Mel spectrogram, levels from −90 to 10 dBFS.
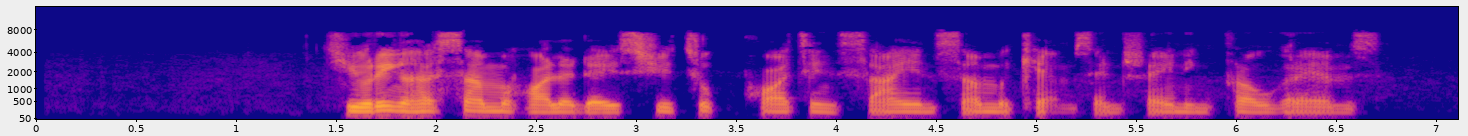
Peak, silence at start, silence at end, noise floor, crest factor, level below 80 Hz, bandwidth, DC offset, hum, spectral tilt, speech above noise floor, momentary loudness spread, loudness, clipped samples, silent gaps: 0 dBFS; 1.45 s; 0.4 s; -71 dBFS; 22 dB; -60 dBFS; 7.8 kHz; under 0.1%; none; -4.5 dB/octave; 50 dB; 13 LU; -21 LUFS; under 0.1%; none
